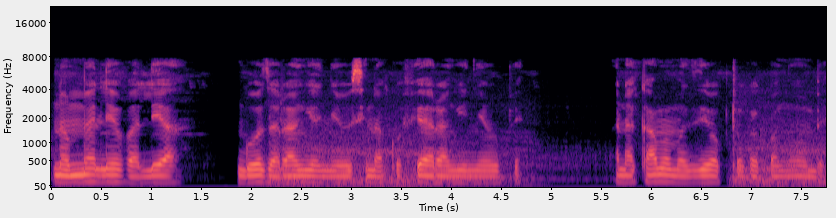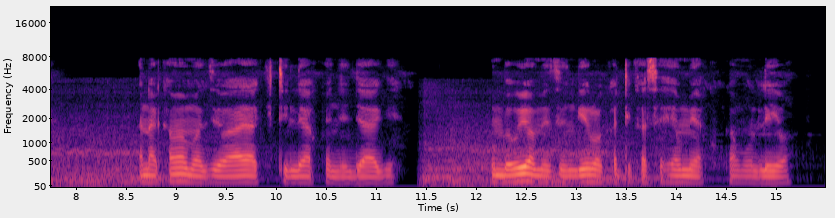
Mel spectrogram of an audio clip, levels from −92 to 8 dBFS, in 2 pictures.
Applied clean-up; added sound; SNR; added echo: none; Wild animals; 18 dB; none.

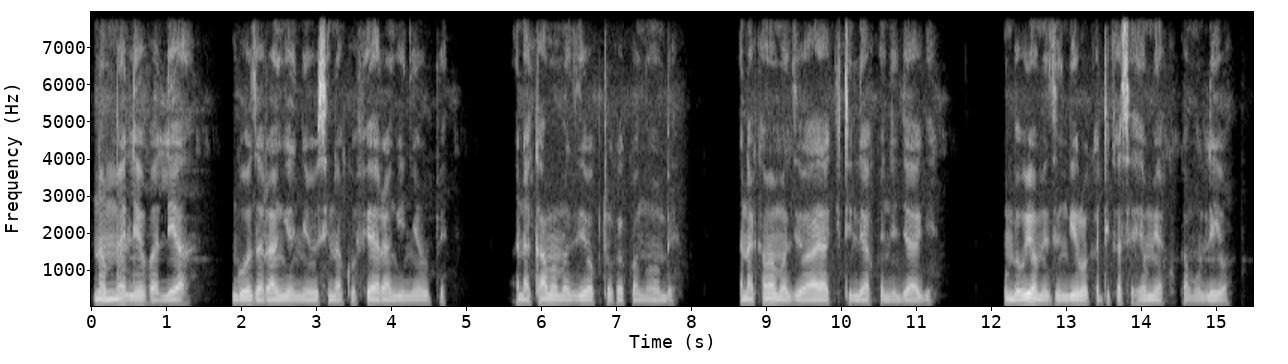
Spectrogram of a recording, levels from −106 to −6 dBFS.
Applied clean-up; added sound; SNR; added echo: none; none; none; none.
